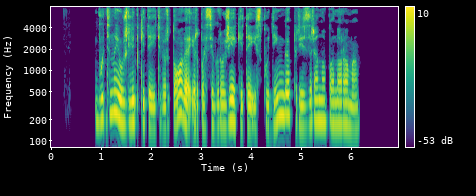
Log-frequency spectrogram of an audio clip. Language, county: Lithuanian, Klaipėda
